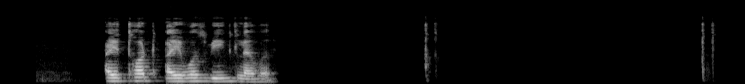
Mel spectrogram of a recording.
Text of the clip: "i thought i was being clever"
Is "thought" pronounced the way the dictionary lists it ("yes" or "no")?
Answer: no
